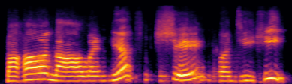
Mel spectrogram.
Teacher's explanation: కాబట్టి దాన్ని ధిహి అని పలకాలి మహా లావణ్య శే వదిహి అని పలకాలి హ అన్నది మహా ప్రాణాక్షరం కాబట్టి ఒత్తి పలకాలి · ధి తర్వాత విసర్గం ఉన్నది కాబట్టి దాన్ని ధిహి అని పలకాలి మహా లావణ్య శే వదిహి అని పలకాలి హ అన్నది మహా ప్రాణాక్షరం కాబట్టి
